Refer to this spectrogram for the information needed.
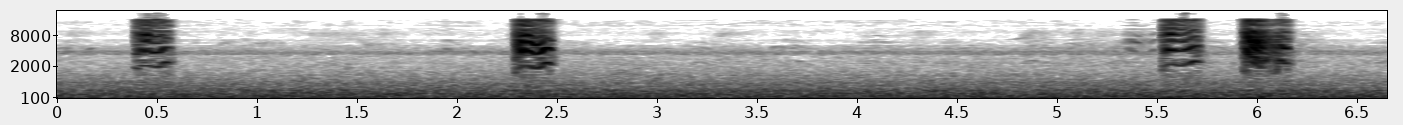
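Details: Calls of a female double-collared seedeater, used to excite a male. Four sharp high chips come with long pauses between them, the last two close together, over faint steady background hiss.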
